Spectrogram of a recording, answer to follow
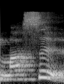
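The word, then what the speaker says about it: ます: This is actually masu, right? But we will pronounce it as mas. The u is silent. Masu also you can say, no problem. But Tokyo slang, we stick on with the workplace. So it is mas. If you say masu also, no issues, right?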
